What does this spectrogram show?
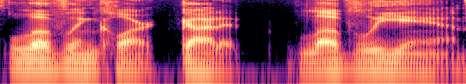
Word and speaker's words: Lovely Ann: And it's pronounced Lovely Ann, just so everyone knows. Loveling Clark, got it.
